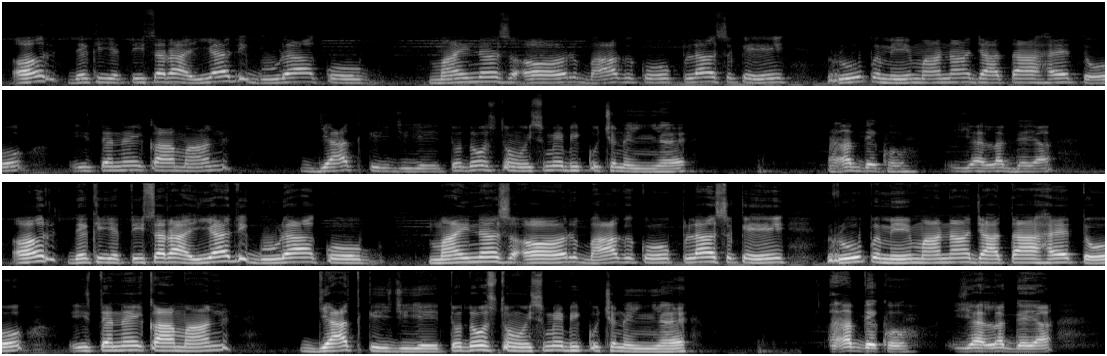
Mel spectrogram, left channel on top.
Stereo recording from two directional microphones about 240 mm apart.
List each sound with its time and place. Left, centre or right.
0.1 s speech: right
0.3 s speech: right
19.3 s speech: right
